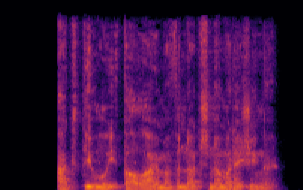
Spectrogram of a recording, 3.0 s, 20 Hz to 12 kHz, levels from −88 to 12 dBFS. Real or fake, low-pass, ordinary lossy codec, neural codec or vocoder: fake; 10.8 kHz; AAC, 64 kbps; codec, 24 kHz, 0.9 kbps, WavTokenizer, small release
